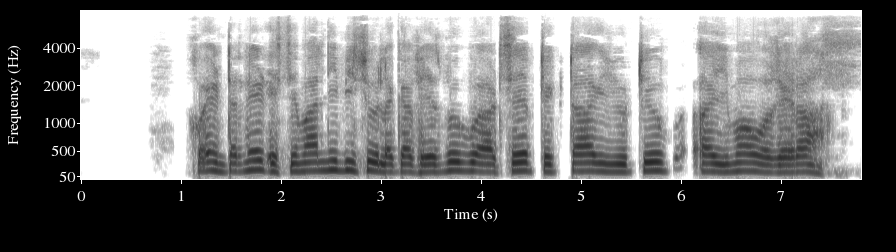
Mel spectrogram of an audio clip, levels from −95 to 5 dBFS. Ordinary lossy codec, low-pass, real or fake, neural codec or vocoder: AAC, 32 kbps; 7.2 kHz; real; none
